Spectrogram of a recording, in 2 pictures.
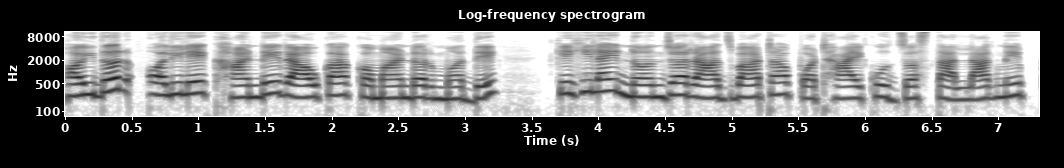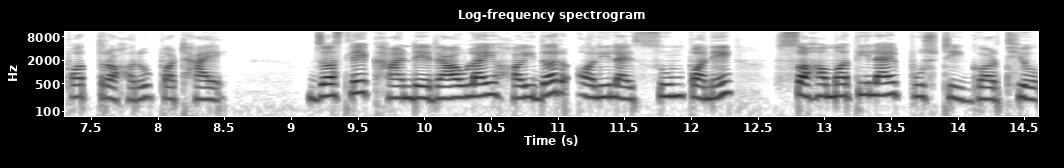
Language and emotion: Nepali, neutral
